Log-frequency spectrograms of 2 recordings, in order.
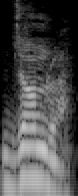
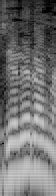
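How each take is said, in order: First: The word is said with two syllables. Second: The word is said with three full syllables. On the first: The speaker calls it right. "উচ্চারণটা কি জনরা" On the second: The speaker calls it wrong. "উচ্চারণটা কিন্তু জেনেরা না"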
